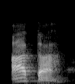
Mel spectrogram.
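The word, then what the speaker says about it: אתה: Esto era atá y ahora es, no lo pronuncié bien, ata, por el acento aquí.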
